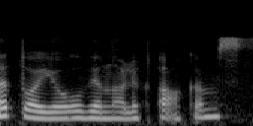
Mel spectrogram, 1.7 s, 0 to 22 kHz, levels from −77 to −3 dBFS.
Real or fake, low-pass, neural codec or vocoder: fake; 7.2 kHz; codec, 16 kHz, 0.8 kbps, ZipCodec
